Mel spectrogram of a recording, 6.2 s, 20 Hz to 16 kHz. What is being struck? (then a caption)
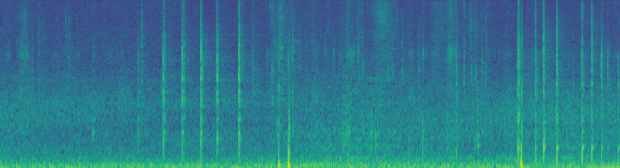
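Hollow plastic popcorn bucket. A hollow plastic Disney ghost-shaped souvenir popcorn bucket, about head-sized, is held in both hands and tapped with the fingertips. Light, irregular taps come over a steady low hum, with brief dull clicks and two sharper knocks near 2.9 and 5.2 seconds.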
